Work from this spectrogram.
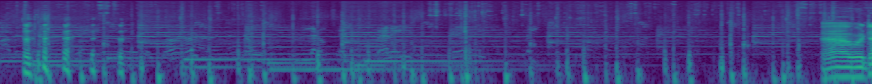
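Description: A horse is ridden in the video game Kingdom Come Deliverance. Rhythmic hoofbeats clop under background music, with a short burst of noise near the end.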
